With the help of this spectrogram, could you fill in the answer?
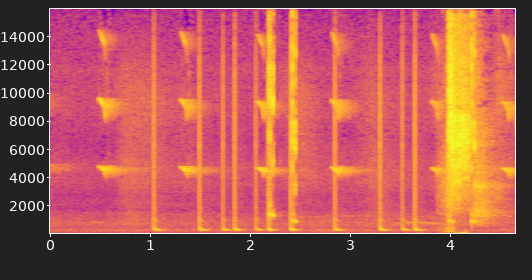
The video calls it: Squirrel Sounds Squirrel Chatter Squirrel Noise making Sound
